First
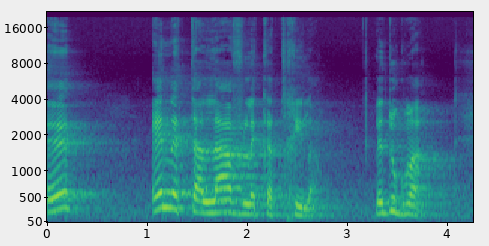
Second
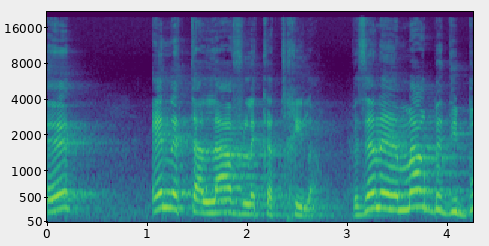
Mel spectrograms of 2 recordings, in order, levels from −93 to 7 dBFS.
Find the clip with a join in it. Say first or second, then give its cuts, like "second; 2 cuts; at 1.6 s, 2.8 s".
second; 1 cut; at 3.0 s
